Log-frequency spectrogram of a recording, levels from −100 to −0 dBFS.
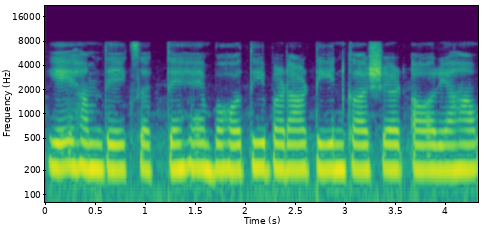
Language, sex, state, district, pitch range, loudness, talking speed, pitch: Hindi, female, Odisha, Nuapada, 210-215 Hz, -12 LUFS, 180 wpm, 210 Hz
